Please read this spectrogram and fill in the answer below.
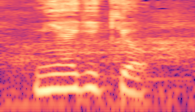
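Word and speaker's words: Miyagikyo: Do I pronounce that right? How do you say it? – Yoichi Miyagi-kyo. – Miyagi-kyo.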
